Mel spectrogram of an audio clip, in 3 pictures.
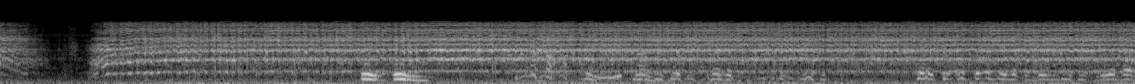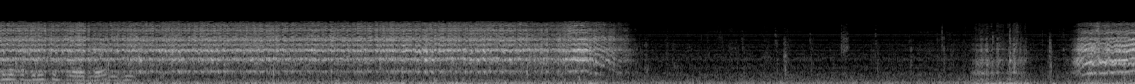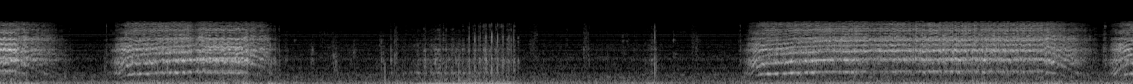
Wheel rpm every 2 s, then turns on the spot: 80, 160, 160, 160, 160, 160, 160, 160, 90, 0, 20, 60, 70, 10, 0, 100, 110.
16-18 24-26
